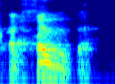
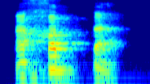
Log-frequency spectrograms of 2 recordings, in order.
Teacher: Tapi kalau Hafs itu tetap dipisah, akhadta.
